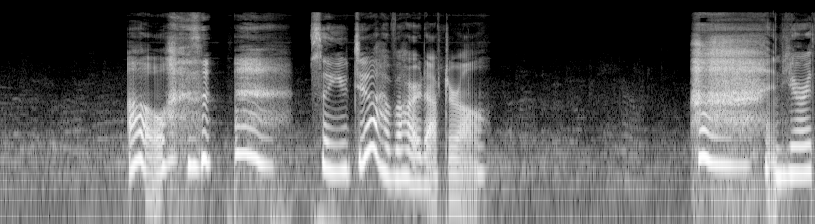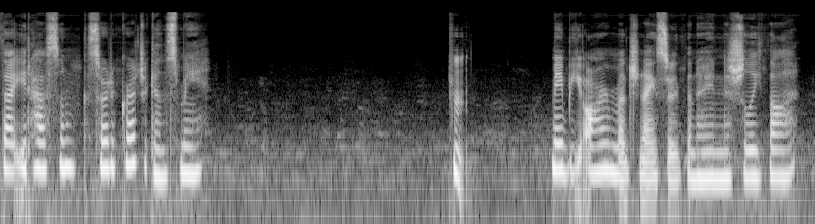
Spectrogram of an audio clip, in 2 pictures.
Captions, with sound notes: Oh? (laughs) So you do have a heart after all. (sigh) And here I thought you’d have some sort of grudge against me. Hmph, maybe you are much nicer than I initially thought.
